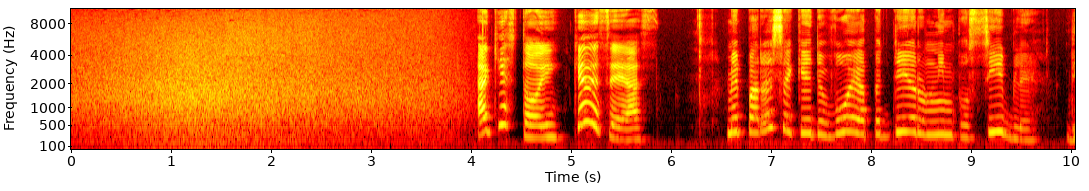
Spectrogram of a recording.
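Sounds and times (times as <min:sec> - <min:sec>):
sea waves at the seashore: 0:00.0 - 0:04.1
speech: 0:04.1 - 0:05.8, 0:06.6 - 0:10.0.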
